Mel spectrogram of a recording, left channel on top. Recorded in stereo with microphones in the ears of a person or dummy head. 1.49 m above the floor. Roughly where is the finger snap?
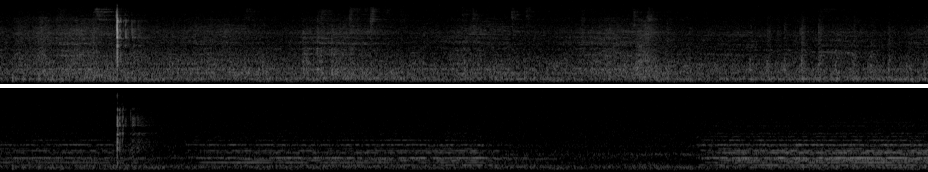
Left.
